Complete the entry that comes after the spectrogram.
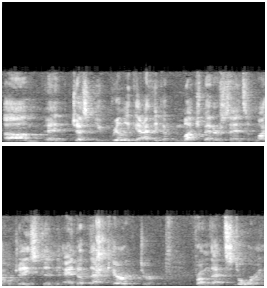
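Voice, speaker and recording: A man giving an informal panel presentation to an audience, an enthusiastic explainer who speaks haltingly with many asides. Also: fairly high pitch, steady tone. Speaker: convention panelist presenting audio drama releases. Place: indoor convention panel room. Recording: echoey room from far off, noisy.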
